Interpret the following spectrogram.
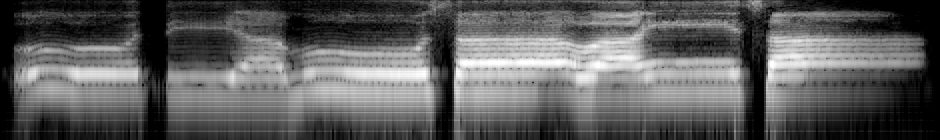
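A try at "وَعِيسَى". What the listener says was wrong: Ainnya mana? Wa Isa. Utiya Musa wa Isa.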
